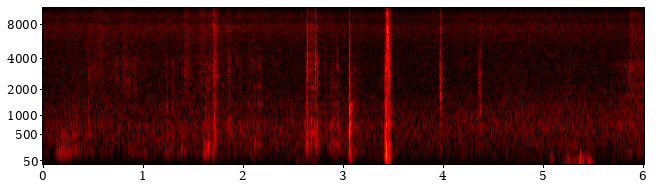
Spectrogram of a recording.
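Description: A few light clicks and taps from a small metal tin being handled and turned in the hands, with one sharper click about three and a half seconds in, over a faint steady background hiss.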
